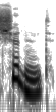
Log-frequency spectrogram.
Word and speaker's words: shouldn't: Notice how the T in can't and shouldn't is not strongly pronounced.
